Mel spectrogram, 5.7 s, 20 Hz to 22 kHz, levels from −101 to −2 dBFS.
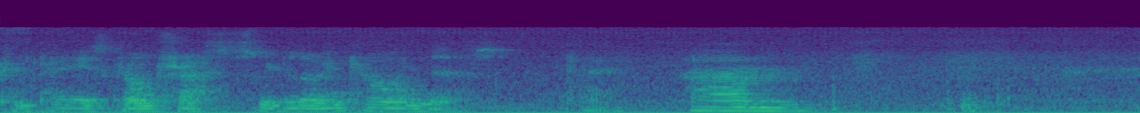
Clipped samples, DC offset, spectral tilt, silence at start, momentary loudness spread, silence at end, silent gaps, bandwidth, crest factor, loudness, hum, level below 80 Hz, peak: under 0.1%; 0.6%; -7 dB/octave; 0 s; 15 LU; 0 s; none; 8.2 kHz; 18 dB; -42 LUFS; none; -58 dBFS; -24 dBFS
